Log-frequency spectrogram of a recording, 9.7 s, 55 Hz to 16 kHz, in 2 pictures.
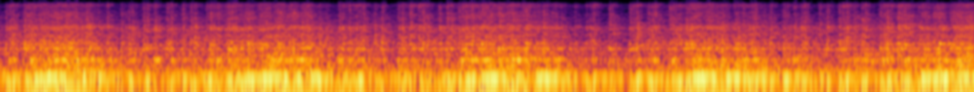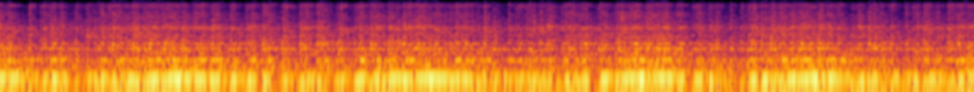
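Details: Boosted car "James Brown", freshly started with a new cam after a 23 psi pull blew a coupler off: deep, loping idle with a steady choppy rhythm, no misses or knocks. Normal lumpy cam idle, engine sounding good.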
